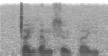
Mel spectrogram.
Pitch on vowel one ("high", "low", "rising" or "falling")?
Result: high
